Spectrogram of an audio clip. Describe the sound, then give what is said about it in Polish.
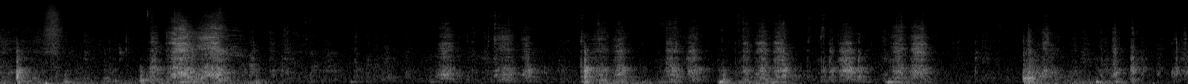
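A knife slices an ingredient for a Margherita pizza into roughly one- to one-and-a-half-centimetre pieces, making many rasping, scraping cuts in an uneven rhythm, with louder strokes between quieter ones. “Delikatnie kroję ją na mniej więcej takie centymetrowe, półtora centymetrowe kawałki.”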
